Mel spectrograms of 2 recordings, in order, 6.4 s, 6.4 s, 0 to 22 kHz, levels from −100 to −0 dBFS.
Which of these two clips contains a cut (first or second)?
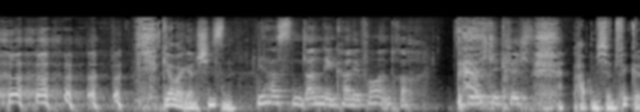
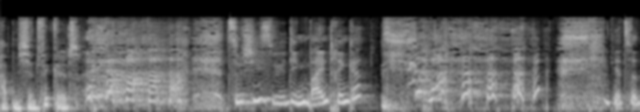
second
